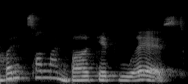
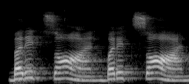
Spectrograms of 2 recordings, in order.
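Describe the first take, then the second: First: "but it's on my bucket list" softer, lower and slow; full-phrase pronunciation demo. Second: "But it's on" said as a linked chunk; pronunciation demo. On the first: Teacher puts the drilled chunk in context, "but it's on my bucket list" soft and low. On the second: Teacher drills an example for students, "But it's on" clearly linked. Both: Shown as a demonstration. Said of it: "O tanto de pronúncia".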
